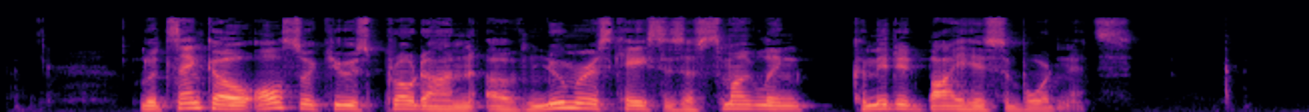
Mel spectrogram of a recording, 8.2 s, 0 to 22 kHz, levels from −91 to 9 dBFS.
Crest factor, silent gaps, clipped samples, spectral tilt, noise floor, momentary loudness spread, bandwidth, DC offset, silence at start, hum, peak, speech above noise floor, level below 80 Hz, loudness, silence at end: 20 dB; none; under 0.1%; -6 dB/octave; -79 dBFS; 16 LU; 11.5 kHz; under 0.1%; 0.9 s; none; -4 dBFS; 57 dB; -56 dBFS; -22 LUFS; 1.2 s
